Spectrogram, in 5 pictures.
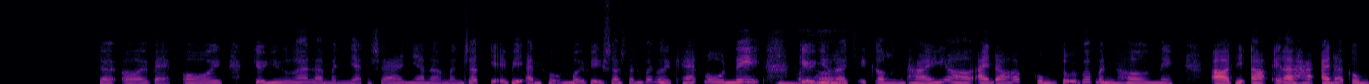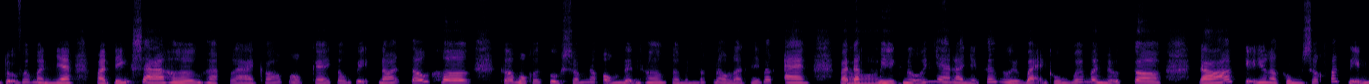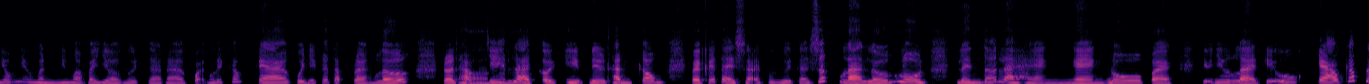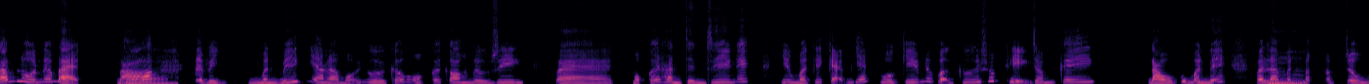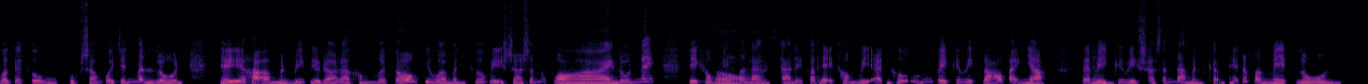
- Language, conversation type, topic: Vietnamese, advice, Làm sao để tôi không bị ảnh hưởng bởi việc so sánh mình với người khác?
- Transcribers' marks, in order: tapping; other background noise; stressed: "hoài"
